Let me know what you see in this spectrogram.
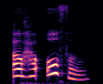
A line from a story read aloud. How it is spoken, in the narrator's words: exclaimed Katie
